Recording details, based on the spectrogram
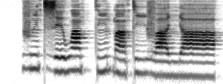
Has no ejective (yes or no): yes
